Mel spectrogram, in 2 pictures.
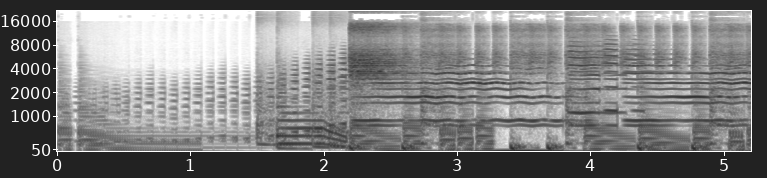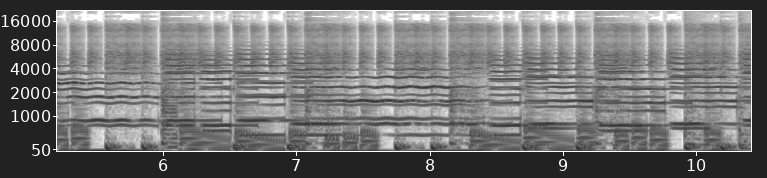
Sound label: Congratulations!; Yuuyu no Quiz de Go Go; Taito F2 System; arcade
